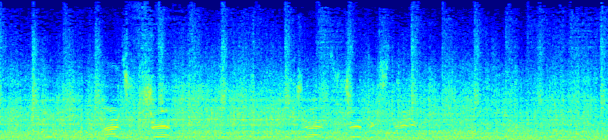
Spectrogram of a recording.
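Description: A man talks loudly close by, over the engine.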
